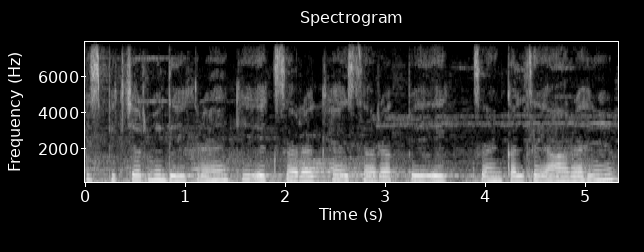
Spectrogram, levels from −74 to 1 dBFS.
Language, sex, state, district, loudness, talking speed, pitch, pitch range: Hindi, female, Bihar, West Champaran, -15 LUFS, 200 wpm, 245 Hz, 240-260 Hz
